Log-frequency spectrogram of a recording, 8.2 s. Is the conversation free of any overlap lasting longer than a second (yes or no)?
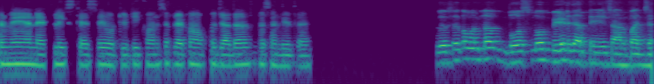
yes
